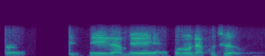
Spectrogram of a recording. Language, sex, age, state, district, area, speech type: Odia, male, 60+, Odisha, Gajapati, rural, conversation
